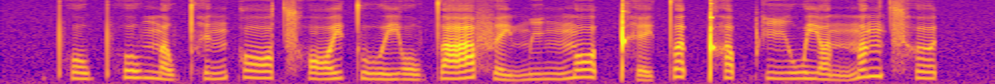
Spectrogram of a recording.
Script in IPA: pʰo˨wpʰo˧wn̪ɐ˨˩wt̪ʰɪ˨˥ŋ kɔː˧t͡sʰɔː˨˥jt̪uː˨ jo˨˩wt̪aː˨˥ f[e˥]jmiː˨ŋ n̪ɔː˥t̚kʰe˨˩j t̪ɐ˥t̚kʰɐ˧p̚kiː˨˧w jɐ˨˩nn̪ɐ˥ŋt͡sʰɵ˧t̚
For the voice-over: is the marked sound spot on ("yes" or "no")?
no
